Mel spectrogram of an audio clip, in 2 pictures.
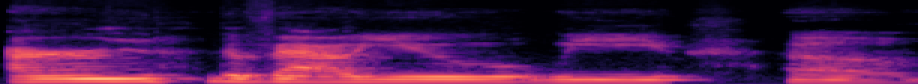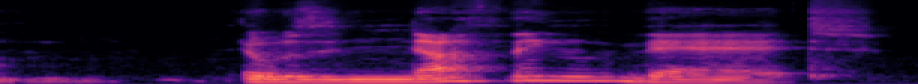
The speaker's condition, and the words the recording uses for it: Stuttering. I love the fact that sometimes I stutter.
